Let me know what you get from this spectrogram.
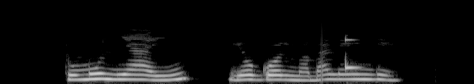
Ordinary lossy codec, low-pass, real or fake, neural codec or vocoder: Opus, 64 kbps; 7.2 kHz; real; none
